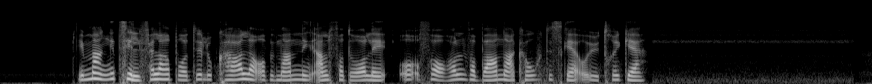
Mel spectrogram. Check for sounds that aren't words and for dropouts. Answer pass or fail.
pass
